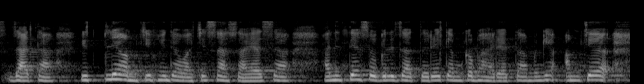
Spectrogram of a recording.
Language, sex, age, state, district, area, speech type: Goan Konkani, female, 45-60, Goa, Canacona, rural, spontaneous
